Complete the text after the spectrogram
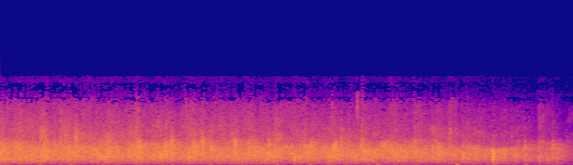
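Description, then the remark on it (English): Steady, full applause from a sizable audience for comedian and actress Kate McCartney, dense clapping sustained at a loud, even level throughout before easing slightly at the very end. “Uh, and season two starts next week on iview, so please give Kate a big round of applause.”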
